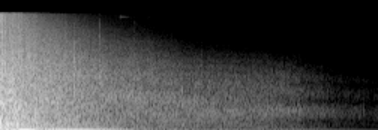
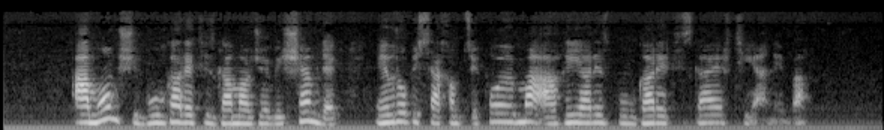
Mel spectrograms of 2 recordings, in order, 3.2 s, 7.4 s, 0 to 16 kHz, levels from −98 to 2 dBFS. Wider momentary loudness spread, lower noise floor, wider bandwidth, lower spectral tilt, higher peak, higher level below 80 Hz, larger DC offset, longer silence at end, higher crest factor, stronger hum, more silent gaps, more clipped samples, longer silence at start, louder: first, 26 LU vs 16 LU; first, -69 dBFS vs -51 dBFS; about the same, 11 kHz vs 11 kHz; second, -4.5 dB/octave vs -6.5 dB/octave; first, 0 dBFS vs -8 dBFS; first, -30 dBFS vs -46 dBFS; neither; first, 2.05 s vs 0.25 s; about the same, 16 dB vs 18 dB; second, none vs 50 Hz at -45 dBFS; neither; neither; about the same, 0 s vs 0.05 s; first, -18 LUFS vs -26 LUFS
